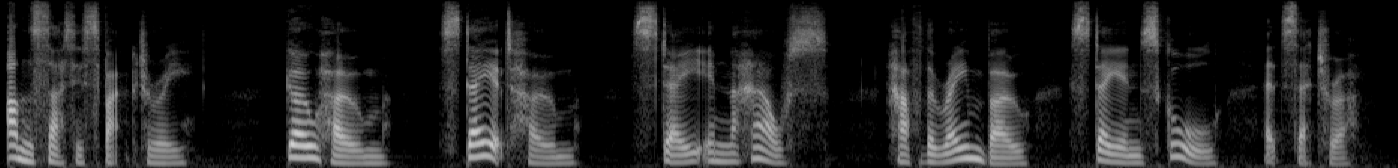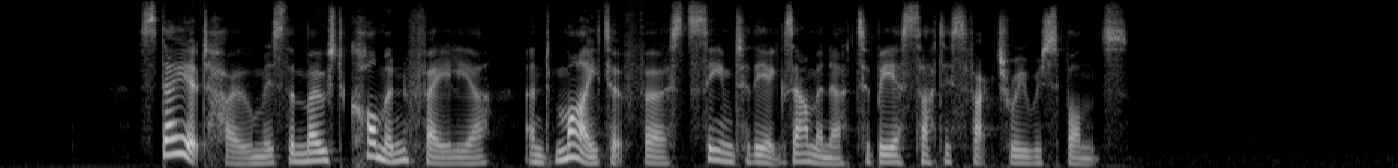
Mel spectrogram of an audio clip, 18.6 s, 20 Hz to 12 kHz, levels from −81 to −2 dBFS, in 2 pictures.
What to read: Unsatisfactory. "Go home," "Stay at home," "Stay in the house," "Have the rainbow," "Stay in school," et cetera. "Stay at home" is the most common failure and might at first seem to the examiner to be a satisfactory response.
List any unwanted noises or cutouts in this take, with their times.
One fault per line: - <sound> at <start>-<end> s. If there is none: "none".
none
